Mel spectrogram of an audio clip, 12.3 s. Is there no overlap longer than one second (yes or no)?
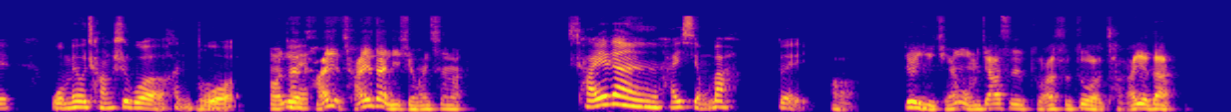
yes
